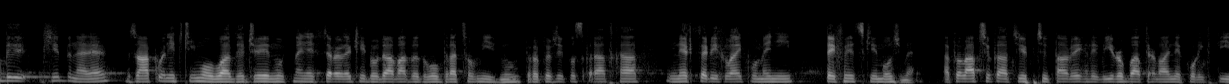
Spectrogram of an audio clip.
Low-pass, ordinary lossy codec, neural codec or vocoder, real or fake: 7.2 kHz; Opus, 64 kbps; codec, 16 kHz, 0.5 kbps, X-Codec, HuBERT features, trained on general audio; fake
